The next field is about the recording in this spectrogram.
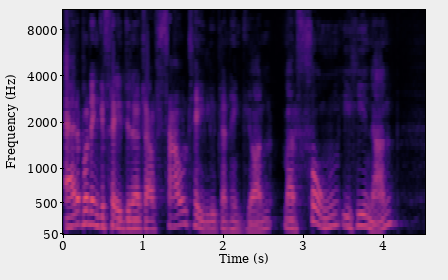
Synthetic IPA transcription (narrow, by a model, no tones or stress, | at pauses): ɛɾboːdɛnɡəfrejdɪnadawsawlˠtʰejlipʰlanhɪɡjɔnmarfʊŋiɦiːnan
